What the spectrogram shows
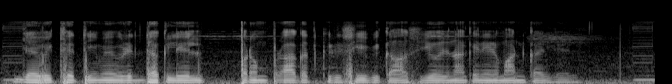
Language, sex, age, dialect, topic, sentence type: Maithili, male, 25-30, Southern/Standard, agriculture, statement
